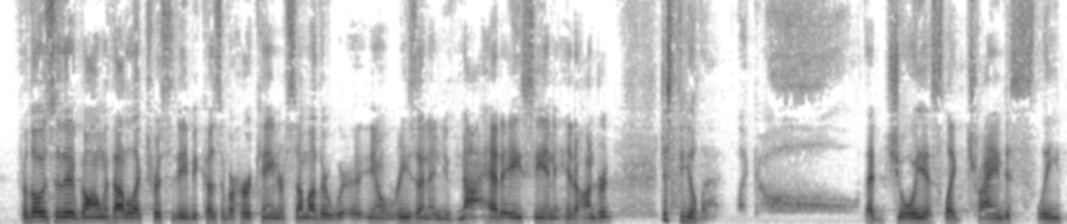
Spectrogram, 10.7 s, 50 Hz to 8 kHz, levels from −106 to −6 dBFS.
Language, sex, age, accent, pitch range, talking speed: English, male, 40-59, American, 150-205 Hz, 210 wpm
